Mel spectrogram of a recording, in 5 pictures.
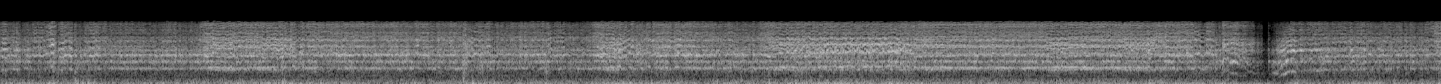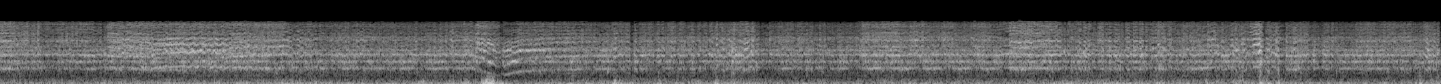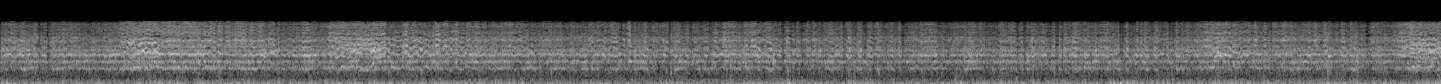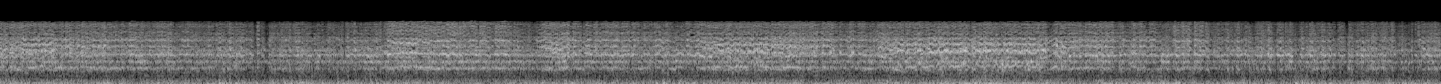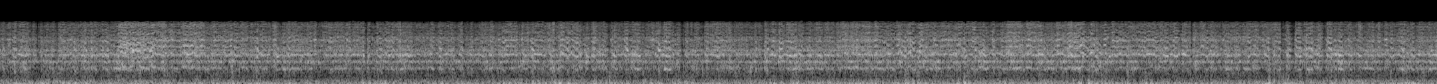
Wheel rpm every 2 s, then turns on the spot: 190, 200, 200, 200, 200, 190, 130, 200, 190, 170, 190, 200, 200, 200, 200, 200, 200, 200, 190, 200, 200, 200, 200, 200, 200, 190, 190, 200, 200, 200, 200, 200, 200, 200, 200, 200.
none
